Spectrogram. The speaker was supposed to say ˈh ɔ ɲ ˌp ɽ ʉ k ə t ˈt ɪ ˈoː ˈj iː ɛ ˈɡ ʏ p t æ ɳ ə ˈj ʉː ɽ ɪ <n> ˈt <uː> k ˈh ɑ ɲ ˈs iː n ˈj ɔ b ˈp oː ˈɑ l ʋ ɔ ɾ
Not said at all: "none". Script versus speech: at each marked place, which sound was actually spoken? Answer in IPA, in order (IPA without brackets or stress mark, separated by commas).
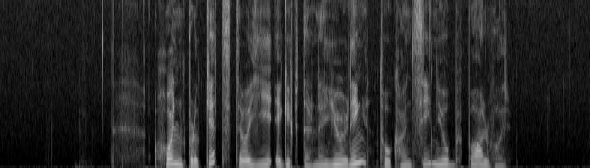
ŋ, uː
